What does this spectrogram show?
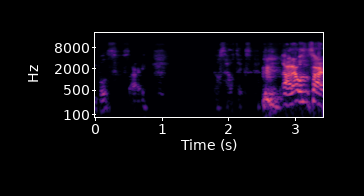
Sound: whispering

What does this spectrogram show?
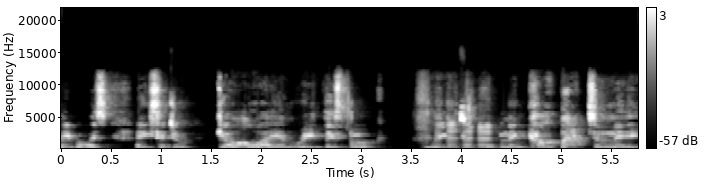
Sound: laugh

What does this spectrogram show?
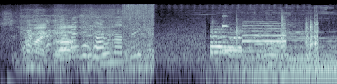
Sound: chatter in Spanish

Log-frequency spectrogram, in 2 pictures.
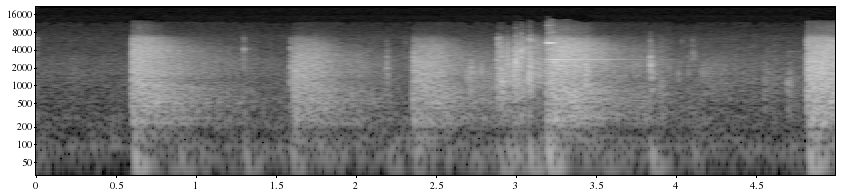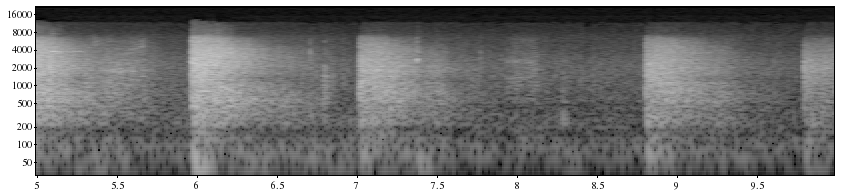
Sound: gunfire

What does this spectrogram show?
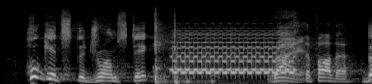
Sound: buzzer ringing

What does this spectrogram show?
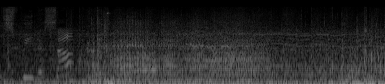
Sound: revving

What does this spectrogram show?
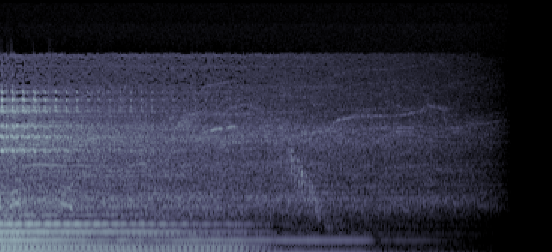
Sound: crowd cheers

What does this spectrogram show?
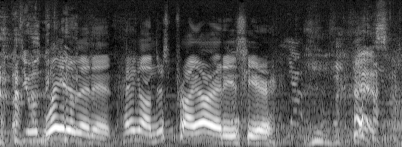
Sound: laughing

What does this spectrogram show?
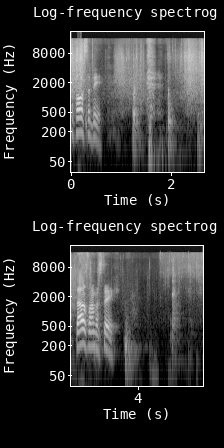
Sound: laughs

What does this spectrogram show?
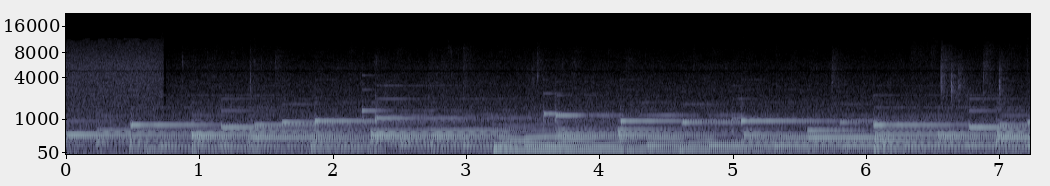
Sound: expressive piano music; trees gently cracking

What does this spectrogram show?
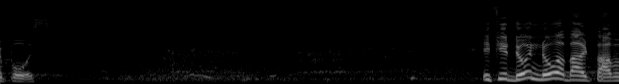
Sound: audience laughs

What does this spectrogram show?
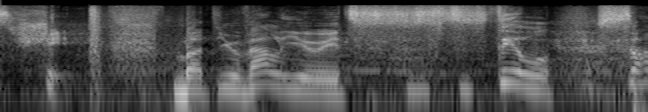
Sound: audience laughs

